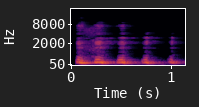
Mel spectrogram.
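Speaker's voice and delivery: quiet, pleased chuckle in character; soft villainous chuckle. Acted. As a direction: chuckle softly to yourself. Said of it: "he just smiles and is like".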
